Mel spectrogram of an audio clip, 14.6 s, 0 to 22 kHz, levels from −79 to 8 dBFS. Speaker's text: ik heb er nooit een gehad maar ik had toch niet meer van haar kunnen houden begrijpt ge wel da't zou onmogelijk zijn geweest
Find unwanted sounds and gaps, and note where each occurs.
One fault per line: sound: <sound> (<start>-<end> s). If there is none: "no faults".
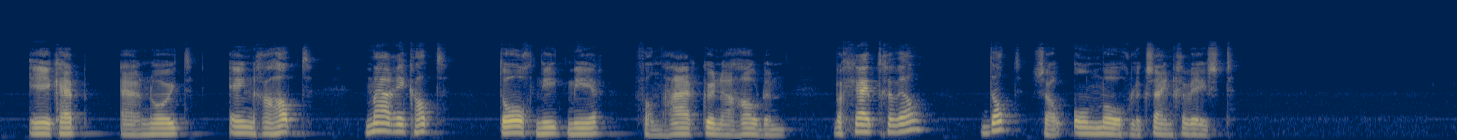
no faults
